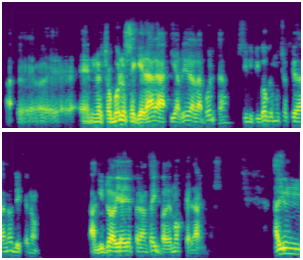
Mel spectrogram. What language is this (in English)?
Spanish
